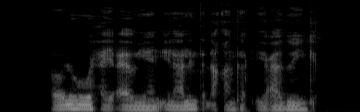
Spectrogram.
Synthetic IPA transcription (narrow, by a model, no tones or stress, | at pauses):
ħɔːlʊɦʊwɑħɑjʕɑːwɪjɛːnʔɪ̰laːlɪnt̪ʰɐɖɑqɑŋkʰɐijɞʕɑːðɔːjɪŋkʰɐ̥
